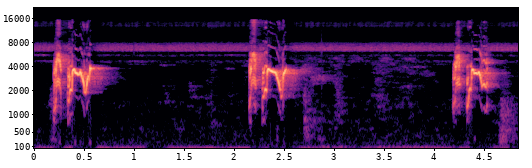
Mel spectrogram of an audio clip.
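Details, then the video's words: Lure song of a sooty-headed bulbul in energetic gacor style: three chirpy, slurred phrases, each a burst of notes ending in a bent whistle, spaced about two seconds apart, with a steady faint high tone behind. "Suara burung Kutilang Gacor || tembakan tajam pas untuk pancingan"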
